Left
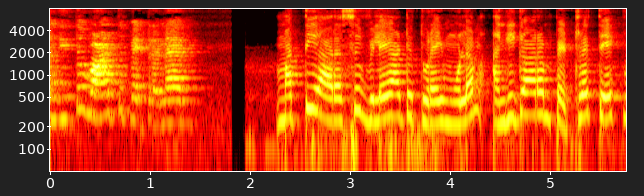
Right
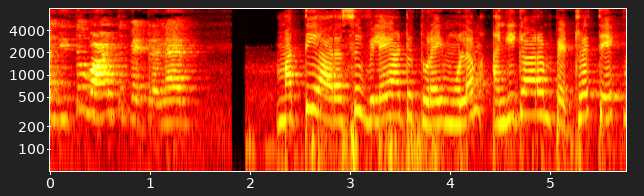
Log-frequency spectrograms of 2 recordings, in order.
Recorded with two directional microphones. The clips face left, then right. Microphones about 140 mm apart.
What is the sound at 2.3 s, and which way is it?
A woman's voice, 30° left (ahead or behind).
